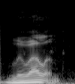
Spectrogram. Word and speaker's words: Llewellyn: Llewellyn.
